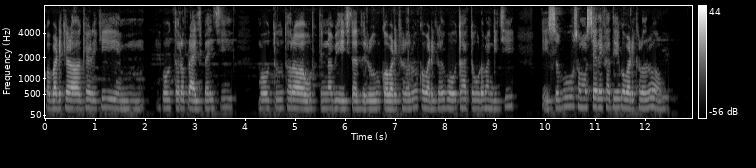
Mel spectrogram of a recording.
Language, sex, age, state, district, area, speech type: Odia, female, 18-30, Odisha, Puri, urban, spontaneous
